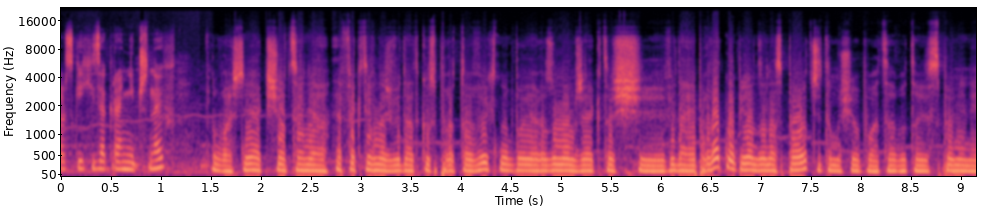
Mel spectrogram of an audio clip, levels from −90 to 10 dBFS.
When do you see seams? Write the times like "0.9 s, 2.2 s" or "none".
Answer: 1.5 s, 7.5 s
